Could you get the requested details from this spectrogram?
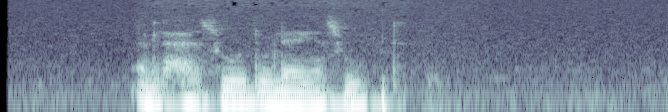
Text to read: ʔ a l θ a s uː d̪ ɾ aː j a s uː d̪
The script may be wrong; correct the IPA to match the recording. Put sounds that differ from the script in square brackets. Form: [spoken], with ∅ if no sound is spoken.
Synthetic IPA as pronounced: ʔ a l [ħ] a s uː d̪ [l] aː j a s uː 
